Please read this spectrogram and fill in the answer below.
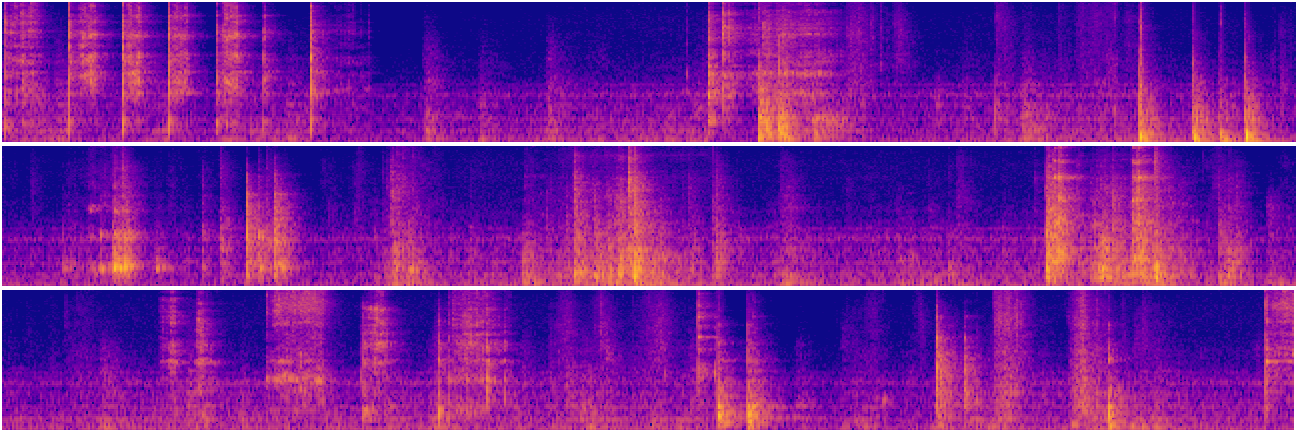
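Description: Spatula scraping and tapping against a stainless steel mixing bowl as chocolate mousse is scraped out into glass dishes: quick runs of scrapes and knocks with short pauses between, and now and then a louder clatter of metal and glass.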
